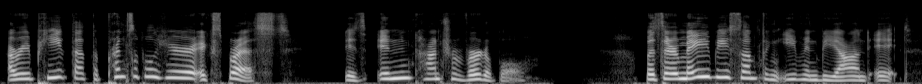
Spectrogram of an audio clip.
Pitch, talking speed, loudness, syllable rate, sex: 250 Hz, 110 wpm, -17 LUFS, 4.5 syllables/s, female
